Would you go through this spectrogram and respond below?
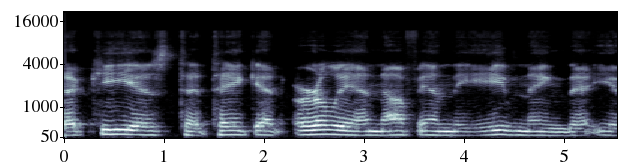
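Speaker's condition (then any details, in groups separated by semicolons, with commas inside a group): Primary lateral sclerosis, bulbar onset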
